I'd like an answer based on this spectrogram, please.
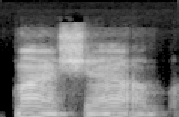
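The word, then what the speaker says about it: ما شاء الله: Masyaallah. Makanya Mas tuh kalau ngetip di WA pun juga ee diperhatikan panjang pendeknya mana ya. Masyaallah ma panjang. Sy panjang lafaz Allah lanya itu panjang ya.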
